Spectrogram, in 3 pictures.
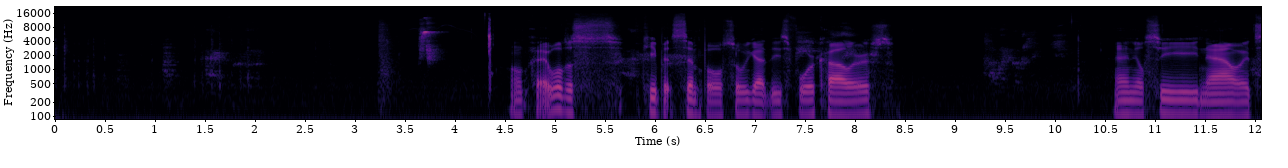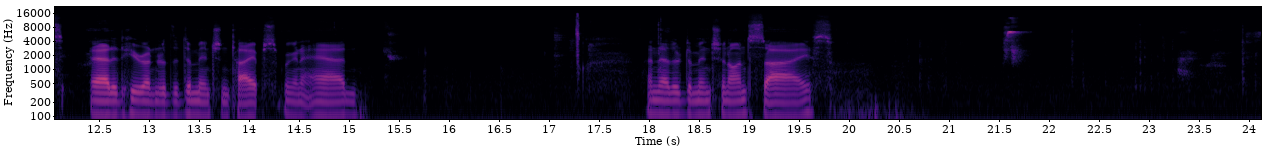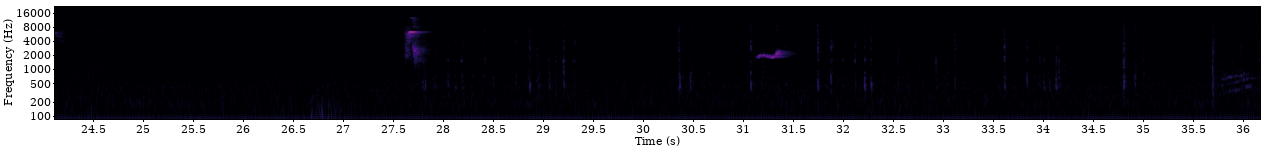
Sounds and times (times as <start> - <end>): Inside, small room: 0.0 - 36.1
Speech: 4.5 - 8.4, 10.6 - 15.1, 18.0 - 19.9.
